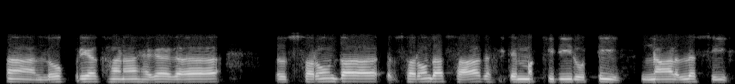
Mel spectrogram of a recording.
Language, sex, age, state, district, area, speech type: Punjabi, male, 30-45, Punjab, Mansa, urban, conversation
